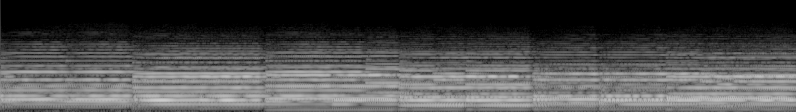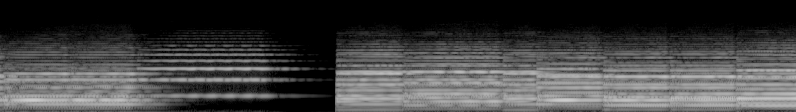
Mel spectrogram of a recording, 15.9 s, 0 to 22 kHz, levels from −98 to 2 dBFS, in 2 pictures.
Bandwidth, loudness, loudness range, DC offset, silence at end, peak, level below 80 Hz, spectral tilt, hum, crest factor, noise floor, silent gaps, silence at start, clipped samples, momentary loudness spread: 5.6 kHz; -25 LUFS; 4 LU; under 0.1%; 0 s; -12 dBFS; -72 dBFS; -6.5 dB/octave; none; 14 dB; -58 dBFS; none; 0 s; under 0.1%; 8 LU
